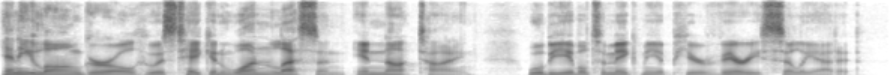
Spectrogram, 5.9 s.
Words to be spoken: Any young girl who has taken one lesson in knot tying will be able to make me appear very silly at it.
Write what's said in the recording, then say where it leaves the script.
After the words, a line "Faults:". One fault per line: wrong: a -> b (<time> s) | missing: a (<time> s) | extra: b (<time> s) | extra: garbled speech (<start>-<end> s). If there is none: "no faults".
Any long girl who has taken one lesson in knot tying will be able to make me appear very silly at it.
Faults:
wrong: young -> long (0.2 s)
